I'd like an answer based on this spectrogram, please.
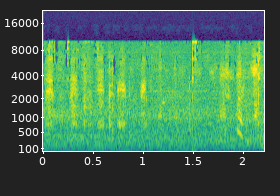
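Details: Oscar, a Pekingese dog from RAPS No Kill Shelter, resting on a picnic table in park shade in Richmond, BC, Canada, during a July 19, 2010 heat wave; quick, breathy panting bursts in a steady run, with a few faint high chirps behind.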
